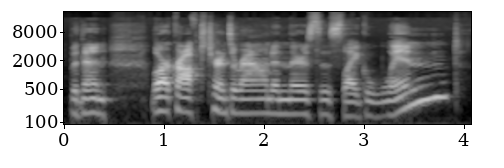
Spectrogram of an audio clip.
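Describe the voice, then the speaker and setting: A woman's voice: low-pitched, measured pace. A woman co-hosting a podcast, casually retelling a film's plot and acting out the characters' lines as she goes. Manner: retells scenes with lively quoted lines. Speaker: podcast co-host. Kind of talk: casual chat recapping a film.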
